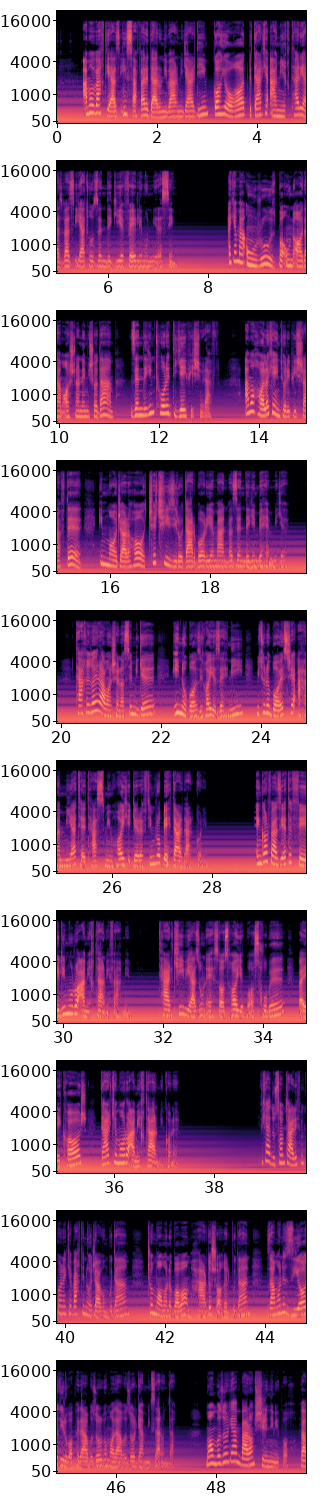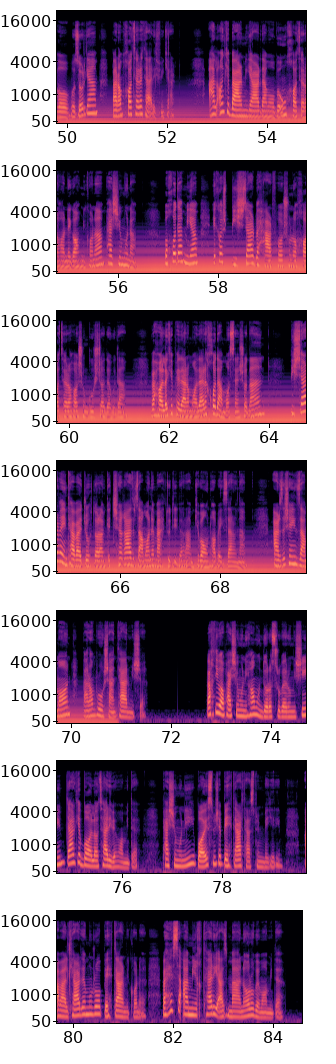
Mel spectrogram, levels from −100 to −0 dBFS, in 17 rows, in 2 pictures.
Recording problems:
electrical hum; noticeable; until 1:11; 50 Hz, 15 dB below the speech

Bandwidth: 15.5 kHz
